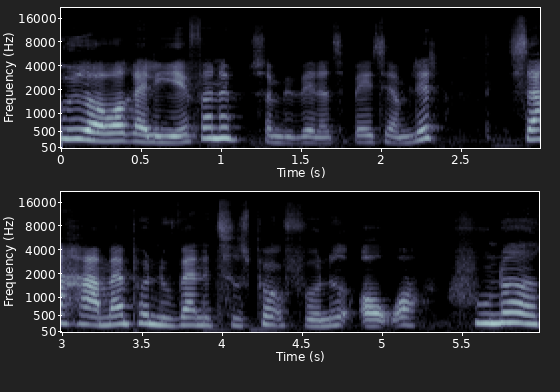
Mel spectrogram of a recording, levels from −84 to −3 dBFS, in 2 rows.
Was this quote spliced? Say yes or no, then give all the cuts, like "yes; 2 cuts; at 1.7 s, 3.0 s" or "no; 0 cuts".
no; 0 cuts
